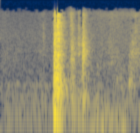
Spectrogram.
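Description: A sudden loud thump, like something knocked or set down hard, followed by a few lighter knocks.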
